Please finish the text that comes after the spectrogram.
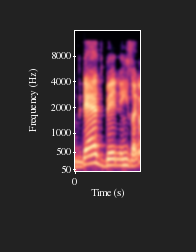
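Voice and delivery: ordinary talk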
